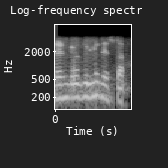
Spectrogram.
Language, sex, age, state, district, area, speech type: Telugu, female, 60+, Telangana, Hyderabad, urban, conversation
